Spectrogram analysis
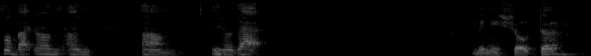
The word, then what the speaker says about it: Minnesota: Minnesota is how we pronounced it. The S is like a SH.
